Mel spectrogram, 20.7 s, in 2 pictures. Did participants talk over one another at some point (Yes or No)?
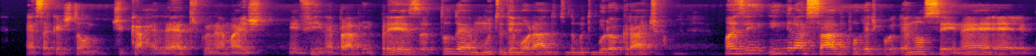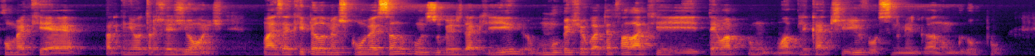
No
